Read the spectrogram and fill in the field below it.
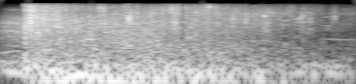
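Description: A loud explosion sound effect from a bomb button, a heavy low boom that rumbles on for nearly two seconds and fades slightly at the end, with no talking over it.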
